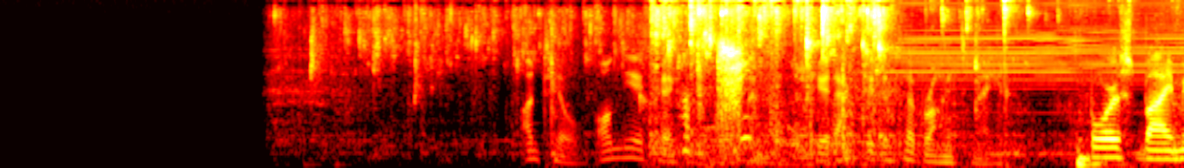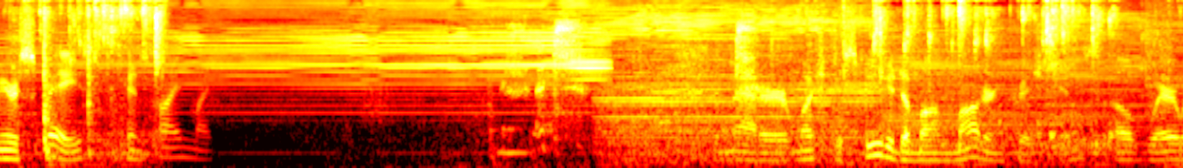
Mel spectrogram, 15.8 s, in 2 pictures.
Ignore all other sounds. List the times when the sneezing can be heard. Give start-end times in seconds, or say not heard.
4.2-5.0, 11.2-13.1.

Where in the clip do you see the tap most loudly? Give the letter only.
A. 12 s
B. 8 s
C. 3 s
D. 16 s
B.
